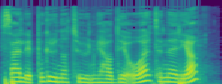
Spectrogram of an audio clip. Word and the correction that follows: Nerja: Eh, det uttales jo egentlig Nerja, men jeg orker ikke å si det nå, for jeg har så vondt i halsen.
